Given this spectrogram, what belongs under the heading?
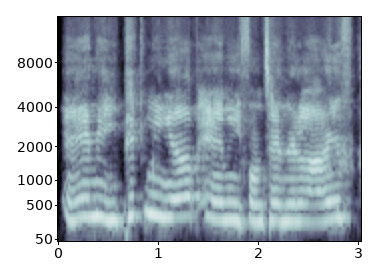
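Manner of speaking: high, whiny voice mocking the rival as a beggar. Mocking his rival's begging in a high whine. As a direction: whine it like a needy leech.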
